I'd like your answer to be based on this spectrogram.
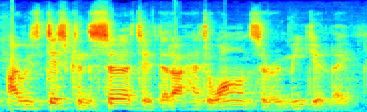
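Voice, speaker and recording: A man's voice: fairly low pitch, lively intonation, fast talker, lightly acted, low-quality recording. A man playing a harried, self-mocking MP, narrating a dramatised diary in a dry, wry way. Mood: rueful. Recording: faint background noise.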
